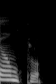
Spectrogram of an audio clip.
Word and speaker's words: amplo: Em amplo, a gente escreve am, mas o som é um só. O som nasal an, um só. Isso é de grafo nasal.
